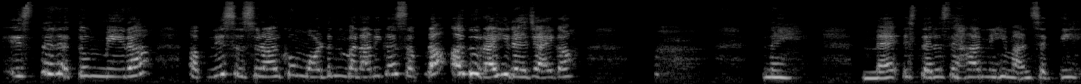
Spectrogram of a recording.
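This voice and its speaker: A woman's voice: extremely high pitch, steady tone, slow, long pauses, pitched below the performer's own voice. A woman voicing a determined young daughter-in-law from the city in a cartoon story, explaining things politely and earnestly.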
